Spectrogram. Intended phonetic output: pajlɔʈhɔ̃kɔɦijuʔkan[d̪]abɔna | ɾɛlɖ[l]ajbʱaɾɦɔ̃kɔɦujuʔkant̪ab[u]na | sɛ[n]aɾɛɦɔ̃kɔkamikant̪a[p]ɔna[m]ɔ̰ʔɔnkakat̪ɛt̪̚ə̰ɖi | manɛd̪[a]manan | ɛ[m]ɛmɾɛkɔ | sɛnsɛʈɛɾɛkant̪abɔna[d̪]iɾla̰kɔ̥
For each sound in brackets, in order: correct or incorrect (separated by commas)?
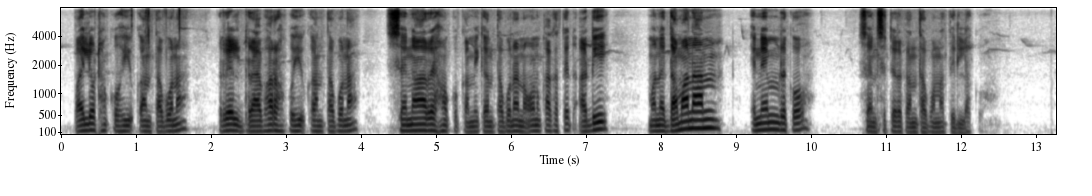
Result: incorrect, incorrect, incorrect, correct, incorrect, incorrect, correct, incorrect, incorrect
